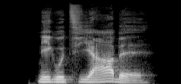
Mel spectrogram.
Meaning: negotiable (able to be transferred to another person)
- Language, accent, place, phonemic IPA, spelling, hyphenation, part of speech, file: German, Germany, Berlin, /neɡoˈt͡si̯aːbl̩/, negoziabel, ne‧go‧zi‧a‧bel, adjective, De-negoziabel.ogg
